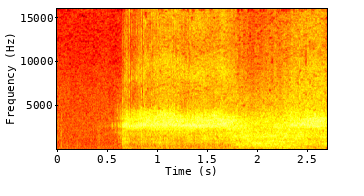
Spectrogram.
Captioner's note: loud crunching; audience laughter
